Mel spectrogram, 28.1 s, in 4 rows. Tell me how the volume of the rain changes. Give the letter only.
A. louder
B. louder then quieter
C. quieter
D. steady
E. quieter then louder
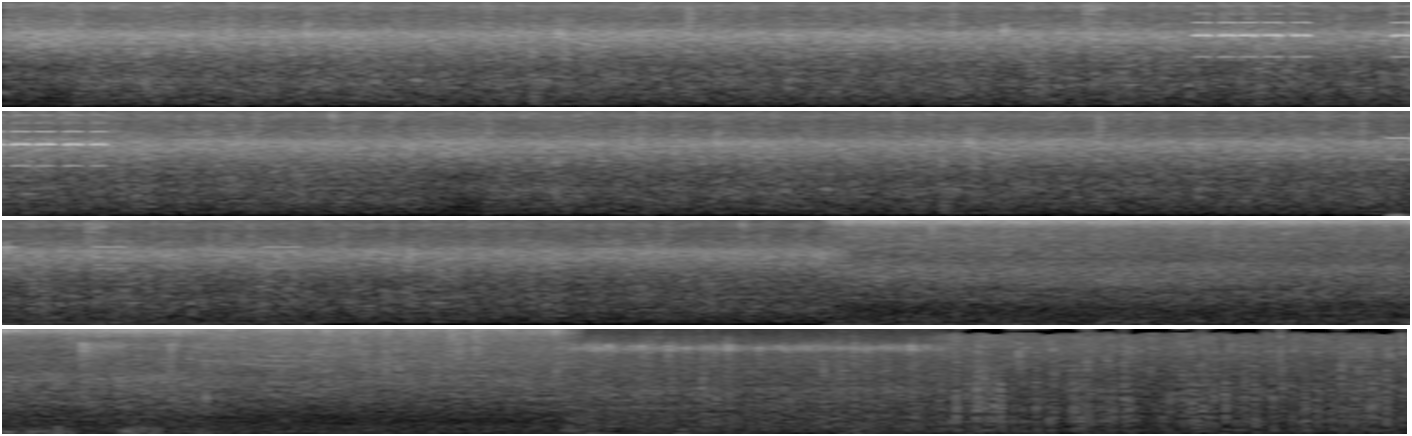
C.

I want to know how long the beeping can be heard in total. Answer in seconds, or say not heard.
4 s.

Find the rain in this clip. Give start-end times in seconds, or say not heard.
0.0-28.1.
